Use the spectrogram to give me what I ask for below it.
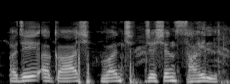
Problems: none marked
